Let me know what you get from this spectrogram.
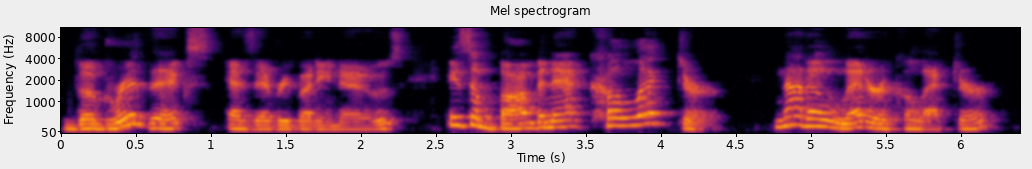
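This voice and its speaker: A man reading a children's picture book aloud like a teacher, with deliberate dramatic phrasing and drawn-out words. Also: fairly high pitch, very animated, a bit bright. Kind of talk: animated storybook read-aloud for children.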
